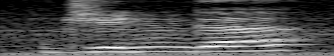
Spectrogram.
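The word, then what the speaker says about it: Njinga: believe it's pronounced jin jinga because i believe the n is silent at the beginning but this warrior in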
